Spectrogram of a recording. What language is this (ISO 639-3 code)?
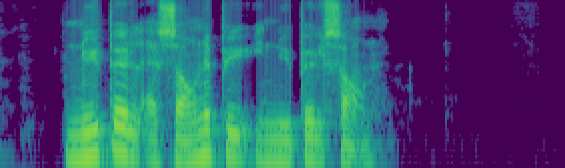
dan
